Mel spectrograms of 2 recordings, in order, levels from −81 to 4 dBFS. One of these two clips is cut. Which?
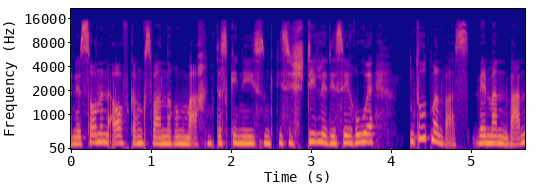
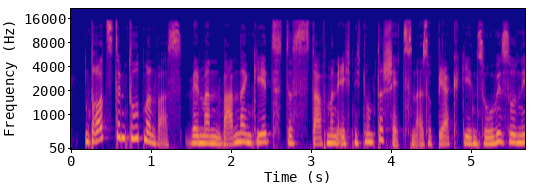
first; 3 cuts; at 1.8 s, 2.5 s, 4.3 s

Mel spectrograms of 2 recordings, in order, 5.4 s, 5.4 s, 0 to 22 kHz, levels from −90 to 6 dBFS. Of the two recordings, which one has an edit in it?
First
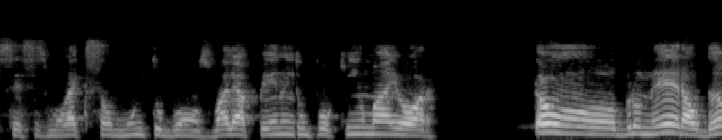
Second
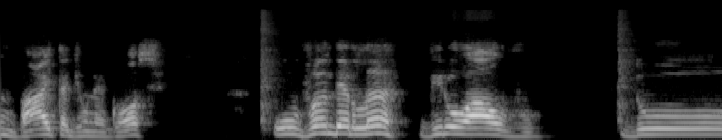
first; 1 cut; at 2.2 s

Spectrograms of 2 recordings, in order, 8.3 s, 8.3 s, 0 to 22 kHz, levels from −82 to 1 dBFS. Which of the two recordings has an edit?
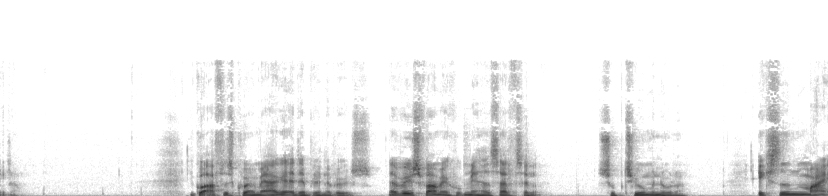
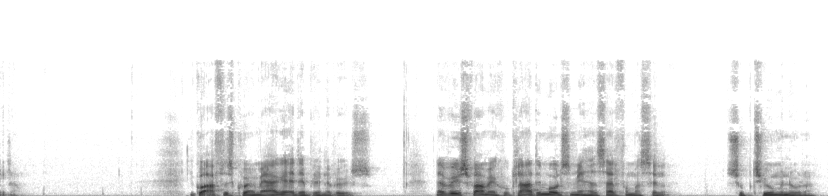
first; 3 cuts; at 3.8 s, 4.6 s, 5.2 s

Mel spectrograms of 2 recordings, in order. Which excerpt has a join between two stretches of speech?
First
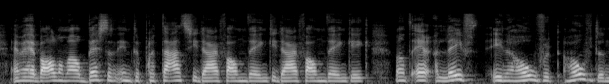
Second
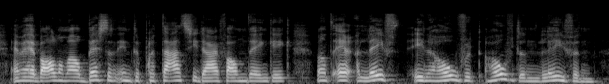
first; 1 cut; at 2.7 s

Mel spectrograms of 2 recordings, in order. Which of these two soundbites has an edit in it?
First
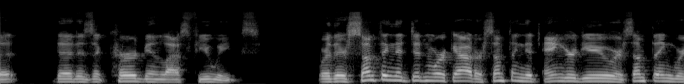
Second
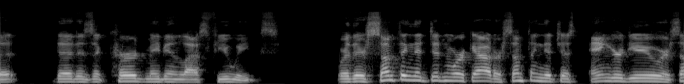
first; 2 cuts; at 1.4 s, 5.4 s

